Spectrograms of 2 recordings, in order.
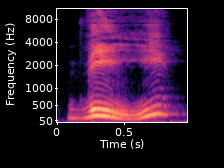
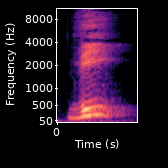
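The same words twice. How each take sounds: First: The vowel is a long 'ee' sound. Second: The vowel is a short 'ee' sound. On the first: "you take the long e sound" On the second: "make it without its length"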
